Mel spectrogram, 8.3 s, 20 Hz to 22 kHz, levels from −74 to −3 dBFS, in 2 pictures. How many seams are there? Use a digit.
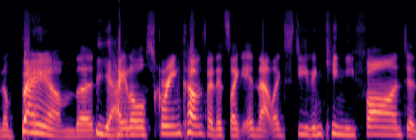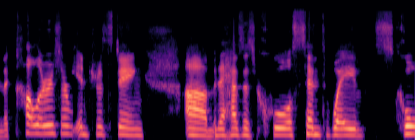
5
